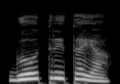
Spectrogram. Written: ಗೋತ್ರಿತಯ

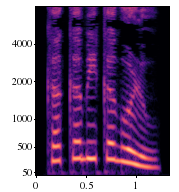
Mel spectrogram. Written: ಕಕಬಿಕಗೊಳು

